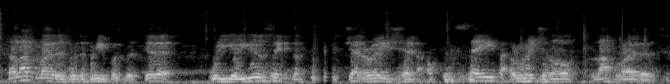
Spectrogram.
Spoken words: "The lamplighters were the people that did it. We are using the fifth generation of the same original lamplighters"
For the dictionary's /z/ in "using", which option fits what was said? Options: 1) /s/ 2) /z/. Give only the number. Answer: 2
